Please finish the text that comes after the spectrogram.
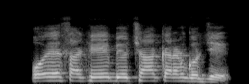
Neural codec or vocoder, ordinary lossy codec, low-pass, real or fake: none; Opus, 24 kbps; 9.9 kHz; real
